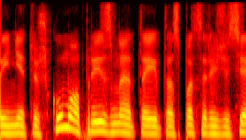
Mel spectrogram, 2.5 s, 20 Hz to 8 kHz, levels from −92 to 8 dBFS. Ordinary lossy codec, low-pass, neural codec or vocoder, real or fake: AAC, 48 kbps; 7.2 kHz; autoencoder, 48 kHz, 32 numbers a frame, DAC-VAE, trained on Japanese speech; fake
